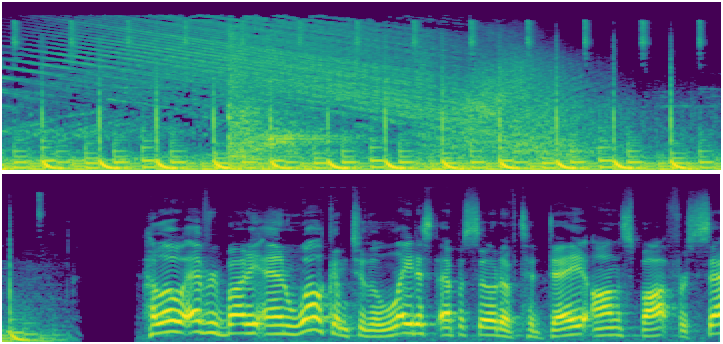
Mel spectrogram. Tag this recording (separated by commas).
Speech, Trance music, Techno, Music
